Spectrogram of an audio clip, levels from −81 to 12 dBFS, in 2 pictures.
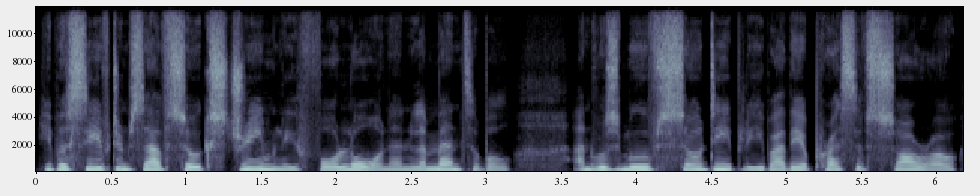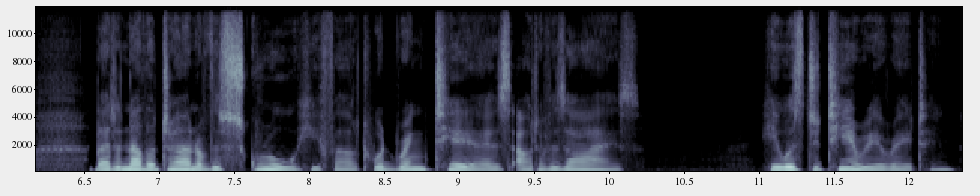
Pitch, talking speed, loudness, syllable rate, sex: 210 Hz, 170 wpm, -18 LUFS, 5.3 syllables/s, female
